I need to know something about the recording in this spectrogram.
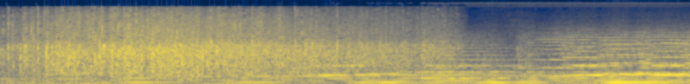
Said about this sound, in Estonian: Daamid ja härrad, Eesti kontserdi saade... Aplaus!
